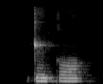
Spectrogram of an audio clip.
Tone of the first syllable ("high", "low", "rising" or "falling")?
low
